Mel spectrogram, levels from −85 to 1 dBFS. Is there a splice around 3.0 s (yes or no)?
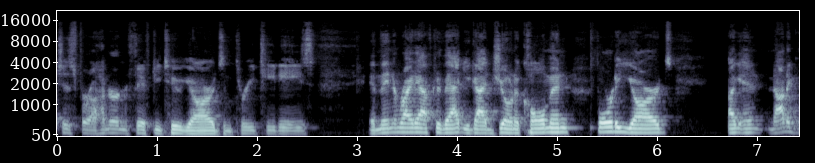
yes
